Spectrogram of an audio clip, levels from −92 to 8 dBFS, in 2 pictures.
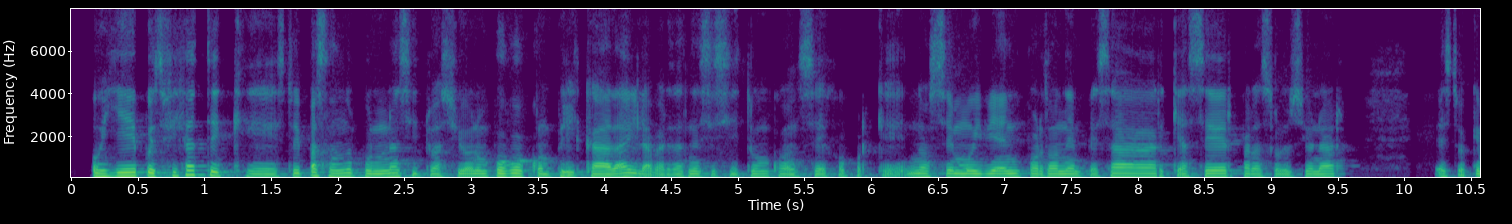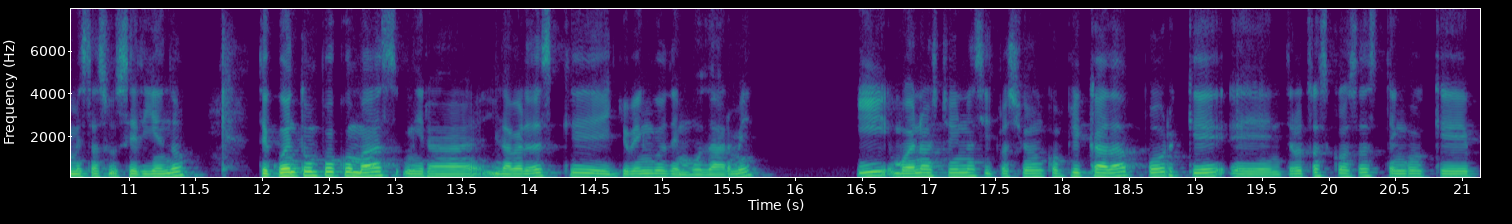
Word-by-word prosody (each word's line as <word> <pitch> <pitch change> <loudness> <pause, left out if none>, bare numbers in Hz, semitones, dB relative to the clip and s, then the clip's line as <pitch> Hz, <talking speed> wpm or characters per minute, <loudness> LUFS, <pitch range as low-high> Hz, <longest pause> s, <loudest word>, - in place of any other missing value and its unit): Oye, 155 +3 +5
pues, 150 -2 +2
fíjate 175 0 +1
que 125 -6 -3
estoy 120 +4 -2
pasando 150 -1 0
por 135 - +1
una 135 +3 +3
situación 130 -2 -3
un 130 - +1
poco 140 0 +2
complicada 120 +2 +1
y, 150 - +1
la 130 -1 0
verdad, 115 +1 -4
necesito 125 0 -5
un 125 - -3
consejo, 120 -1 -5
porque, - - -9
no 135 -1 0
sé, 135 +1 -3
muy 135 0 +3
bien 135 +1 +1
por 130 -2 -1
dónde 125 0 +2
empezar, 135 +2 -1
qué - - -4
hacer 140 +3 0
para 130 -3 -3
solucionar 125 +1 -3 0.6
esto - - -6
que - - -1
me 125 - +4
está 125 +1 -2
sucediendo. 130 +7 +1 0.5
Te 140 - +5
cuento 165 +6 +7
un 180 - +1
poco 175 -1 +4
más, 175 +4 +3
mira, 120 -1 0
la 130 -1 0
verdad 130 +4 +2
es 155 0 -3
que 150 -4 -1
yo 125 0 -4
vengo 135 +2 +1
de 125 - -2
mudarme 115 - -1 0.7
y 175 +4 +2
bueno, 140 +3 +3
estoy 155 0 -2
en 155 - +2
una 160 - -1
situación 140 0 -4
complicada, 155 +4 0
porque, 165 -1 0
entre 120 -1 -2
otras 160 +4 -5
cosas, 160 +3 -4
tengo 135 -1 -2
que, 125 -1 -2
135 Hz, 175 wpm, -22 LUFS, 125-150 Hz, 0.7 s, cuento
